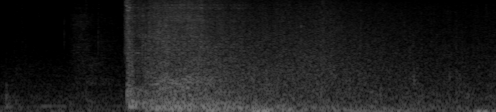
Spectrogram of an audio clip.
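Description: A gun fires with a loud blast and crackling.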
